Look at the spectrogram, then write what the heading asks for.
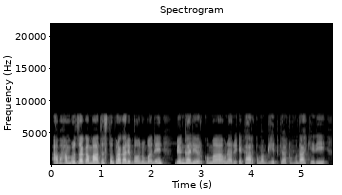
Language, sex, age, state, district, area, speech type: Nepali, female, 60+, West Bengal, Kalimpong, rural, spontaneous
